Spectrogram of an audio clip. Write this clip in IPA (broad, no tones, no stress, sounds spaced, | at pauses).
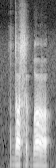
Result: d ʌ s ɯ ɡ͡b ʌ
